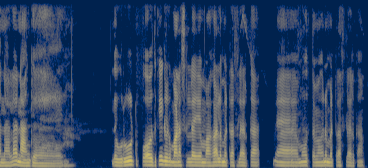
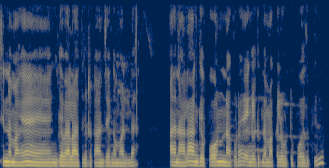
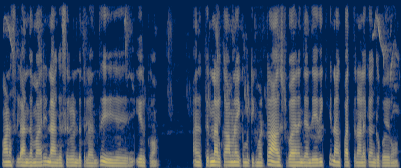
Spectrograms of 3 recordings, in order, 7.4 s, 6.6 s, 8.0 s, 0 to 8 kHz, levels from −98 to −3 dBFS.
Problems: none marked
